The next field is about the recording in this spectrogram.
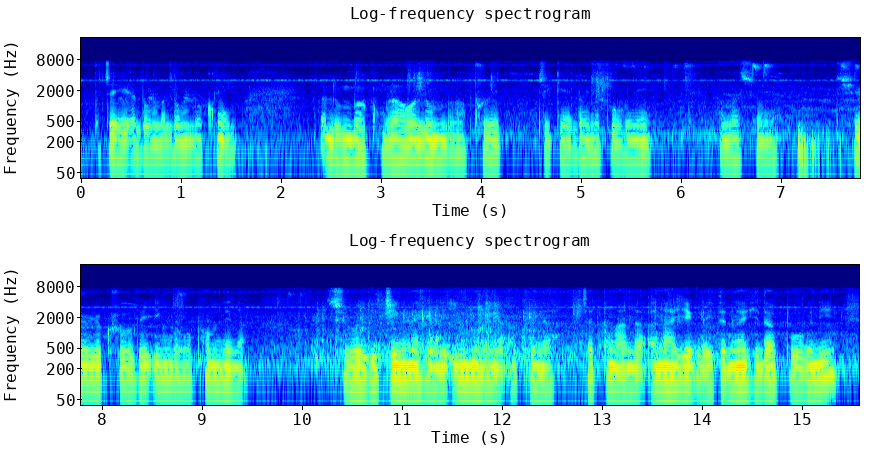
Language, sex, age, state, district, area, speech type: Manipuri, male, 18-30, Manipur, Chandel, rural, spontaneous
